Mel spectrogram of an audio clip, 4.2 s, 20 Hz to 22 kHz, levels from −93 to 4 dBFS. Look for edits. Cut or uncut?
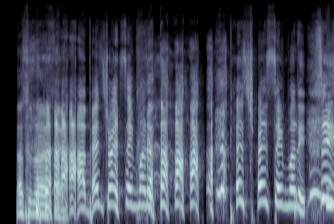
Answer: uncut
